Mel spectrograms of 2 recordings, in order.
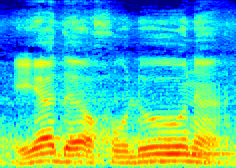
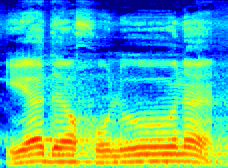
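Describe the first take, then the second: No difference in how they are said.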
